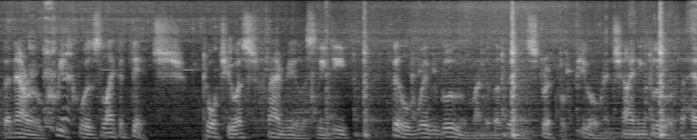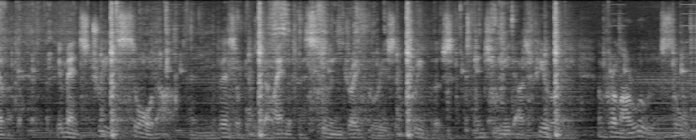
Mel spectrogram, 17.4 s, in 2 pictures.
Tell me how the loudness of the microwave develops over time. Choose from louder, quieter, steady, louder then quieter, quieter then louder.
louder.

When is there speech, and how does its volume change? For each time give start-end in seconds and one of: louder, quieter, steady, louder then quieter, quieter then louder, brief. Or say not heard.
0.1-17.3 steady.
